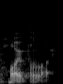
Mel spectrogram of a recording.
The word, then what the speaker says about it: hoi polloi: You're not supposed to write an H. It's oi polloi, but you pronounce it hoi polloi.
